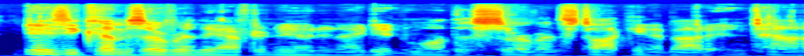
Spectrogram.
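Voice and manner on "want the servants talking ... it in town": ordinary delivery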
